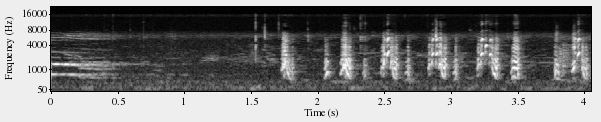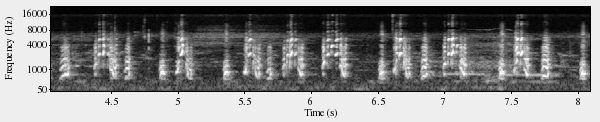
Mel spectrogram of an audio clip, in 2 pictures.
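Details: Chukar partridge call: after a quiet opening, a fast run of sharp, clipped chuk notes, bright and somewhat distant-sounding, repeated irregularly over several seconds against a faint steady hiss.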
